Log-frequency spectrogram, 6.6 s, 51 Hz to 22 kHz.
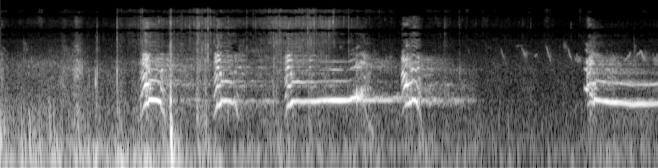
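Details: Beagles on a cold February 2023 rabbit hunt in upstate New York: drawn-out, tonal howling bays with rich overtones, about five in quick succession, some rising then falling, over quiet outdoor background.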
